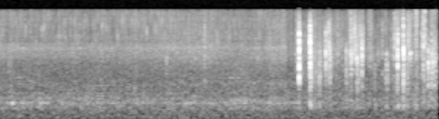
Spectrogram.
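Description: Faint steady background hiss, then about three seconds in a quick run of crisp rustles and clicks as sheets of paper are handled and leafed through.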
